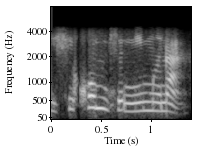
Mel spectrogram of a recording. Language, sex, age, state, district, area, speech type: Bodo, female, 60+, Assam, Chirang, rural, conversation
